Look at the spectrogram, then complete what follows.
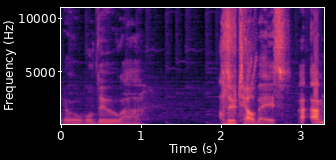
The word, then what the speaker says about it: Tianlei: I was calling it, I think, Tianlei, because I want to think of it as a Titan, and I think that was just my brain doing that, but it's Tianlei, I think, is how you say it.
